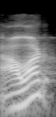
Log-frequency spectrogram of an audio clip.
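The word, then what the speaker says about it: hour: তারপরে দেখো এইচ যখন সাইলেন্ট থাকে, দেখো তো এ হবে নাকি এন হবে? আওয়ার, HUUR, আওয়ার। দেখো এইচটা সাইলেন্ট, সবখানে কিন্তু আবার এইচ সাইলেন্ট করো না আবার। দেখো এইচ সাইলেন্ট এখানে, সবখানে এইচ কিন্তু আবার সাইলেন্ট করে ফেলো না, তাহলে আওয়ার। দেখো তারপর দেখো অনেস্ট, HONEST,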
